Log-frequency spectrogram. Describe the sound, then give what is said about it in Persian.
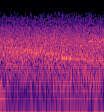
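Audience applause, a loud and continuous mass of clapping mixed with crowd noise, stays dense and even throughout. “بله تشویق خواهش میکنم. بله”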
